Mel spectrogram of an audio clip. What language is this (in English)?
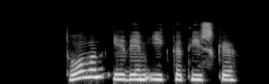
Western Mari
